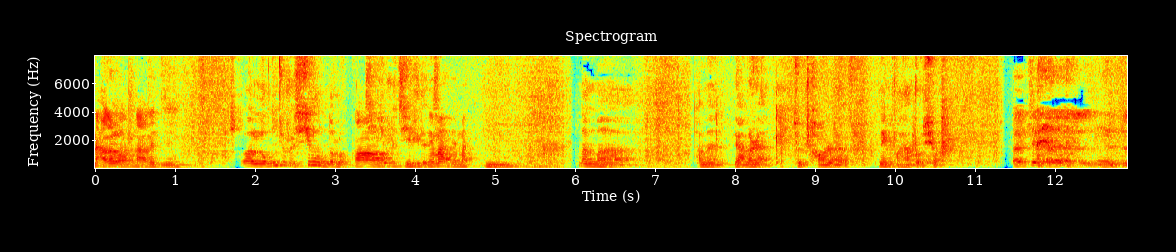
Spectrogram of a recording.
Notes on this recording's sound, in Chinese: 因为这次跑团时录制的设备并不专业，再加上环境和大家散座的位置，音质会比较差，调试之后改善不大。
